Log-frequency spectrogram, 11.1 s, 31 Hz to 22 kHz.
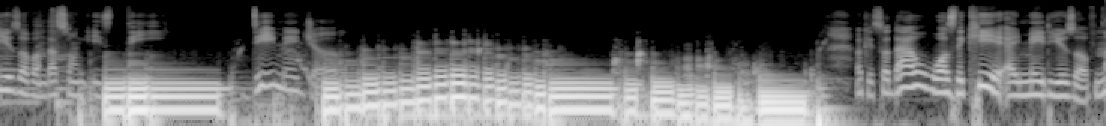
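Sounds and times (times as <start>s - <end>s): electric bass guitar plucked notes: 0.7s - 8.4s.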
